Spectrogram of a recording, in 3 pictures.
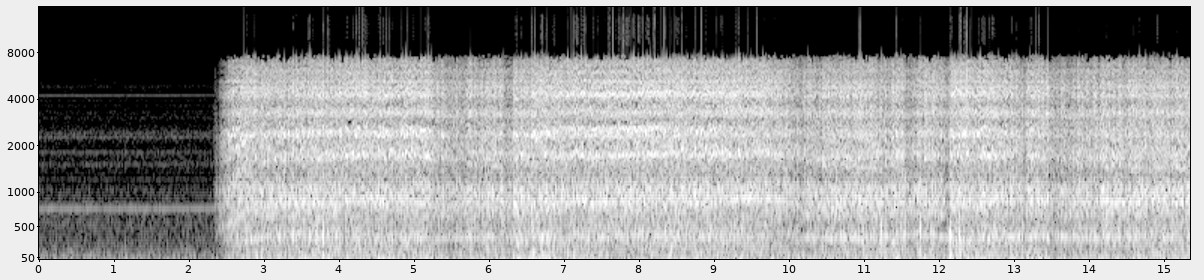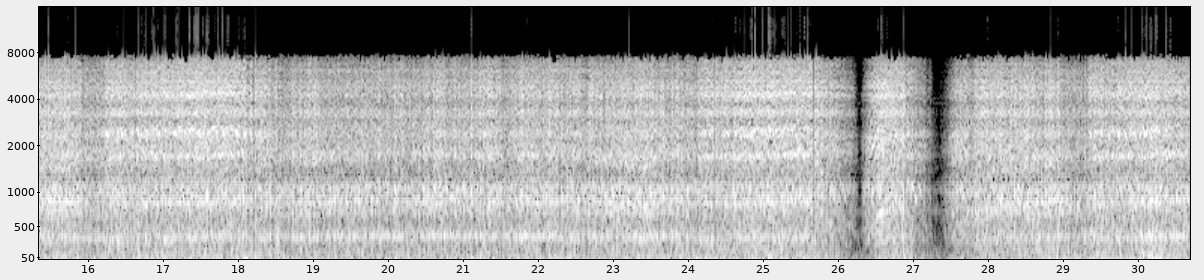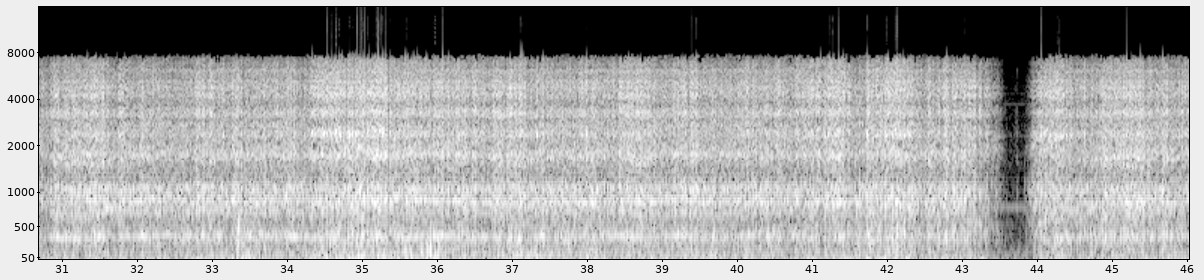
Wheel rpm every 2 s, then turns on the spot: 0, 140, 220, 210, 220, 210, 230, 220, 210, 220, 240, 220, 200, 80, 200, 220, 220, 230, 220, 230, 230, 150, 180.
none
